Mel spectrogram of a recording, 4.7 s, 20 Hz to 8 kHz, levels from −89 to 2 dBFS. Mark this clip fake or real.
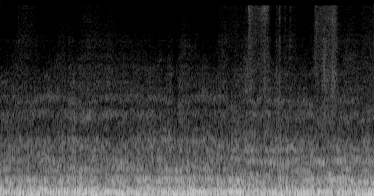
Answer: fake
